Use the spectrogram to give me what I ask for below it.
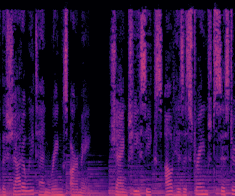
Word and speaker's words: Shang-Chi: To get it back, Sean flies off to China with Katie in tow, revealing to her that his real name's actually Shang-Chi, pronounced like Sean with an extra G, and he was raised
